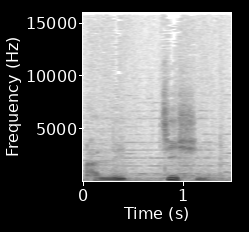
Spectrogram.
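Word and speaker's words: alli chishi: Ali Chishi. ¿Ya? Así como están pronunciando.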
